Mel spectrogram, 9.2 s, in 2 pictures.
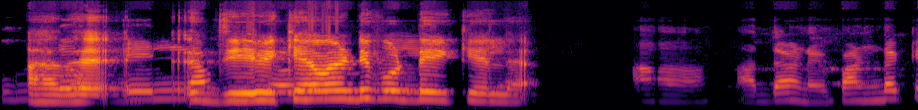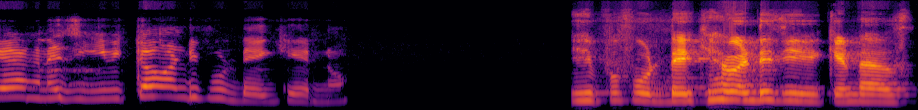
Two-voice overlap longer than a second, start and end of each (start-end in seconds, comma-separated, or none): none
